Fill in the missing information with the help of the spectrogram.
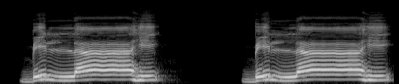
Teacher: لفظ اللہ کے لام کو باریک پڑھیں گے۔ جیسے یہاں پر آپ دیکھیں یہ لفظ اللہ لکھا ہے اور یہاں پر لفظ اللہ کے لام سے پہلے با کے نیچے زیر ہے، اس لیے یہاں پر لام کو باریک پڑھیں گے اور اسے پڑھیں گے باللہ باللہ۔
